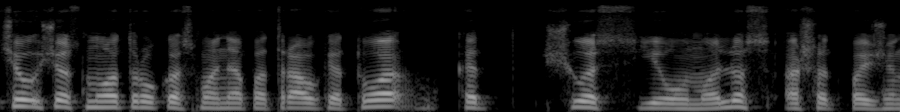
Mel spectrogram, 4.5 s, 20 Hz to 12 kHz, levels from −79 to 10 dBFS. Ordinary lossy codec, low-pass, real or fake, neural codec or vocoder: Opus, 32 kbps; 9.9 kHz; real; none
